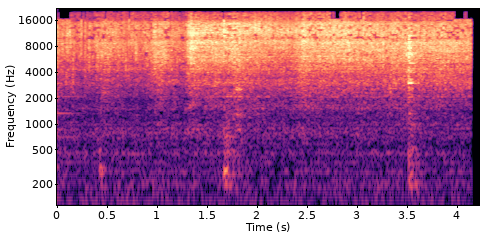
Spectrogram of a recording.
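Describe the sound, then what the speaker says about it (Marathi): Sliced bitter gourd lands in a pan of frying onion and tomato, giving a steady close sizzle with a few soft stirring knocks, ending abruptly. "आता याच्यामध्ये मी पूर्ण सर्व कारले टाकून देते"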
